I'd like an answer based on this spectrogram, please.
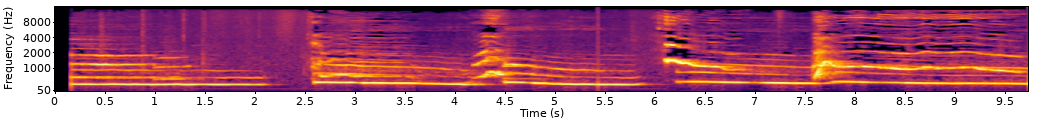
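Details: Dachshund named Polly howling, described as singing: about four long, steady, tonal howls, each opening with a quick upward slide and then holding level or sagging slightly, separated by brief breaths, with no other sounds.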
